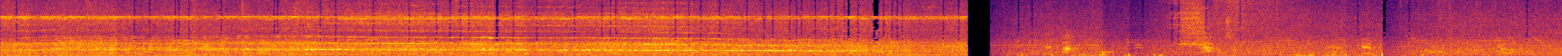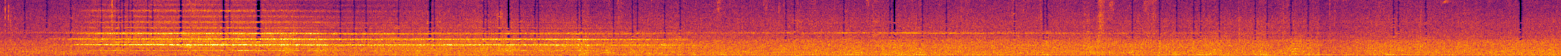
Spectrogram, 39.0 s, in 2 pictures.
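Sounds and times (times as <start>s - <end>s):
high steady squeal: 0.0s - 12.1s, 19.8s - 37.7s
electric train rolling in: 0.0s - 39.0s.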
